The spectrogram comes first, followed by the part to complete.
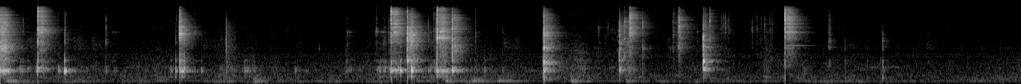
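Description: A hand PVC pipe cutter clicking and snapping as it bites notches out of 3/4-inch PVC pipe. About a dozen sharp, irregular clicks and cracks, bunched around four to eight seconds in, then stopping.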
